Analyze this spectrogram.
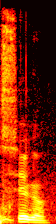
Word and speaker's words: Seagal: - Ah, come on… - Silene Se-a-gal, a beautiful… - No, it is Seagal. It says Se-a-gal. Because it is Se-a-gal, but you pronounce it Seagal.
